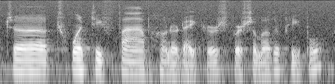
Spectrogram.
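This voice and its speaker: A man's fairly low voice with a Florida accent. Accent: Southern US (Florida). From Arcadia, Florida. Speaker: citrus grower, agribusiness president. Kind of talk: oral history interview answer. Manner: hesitant, casual.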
